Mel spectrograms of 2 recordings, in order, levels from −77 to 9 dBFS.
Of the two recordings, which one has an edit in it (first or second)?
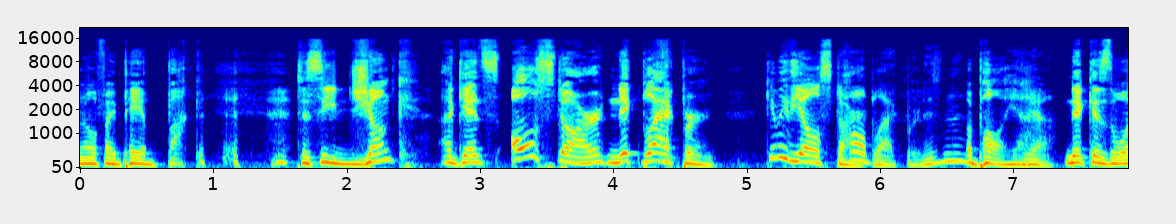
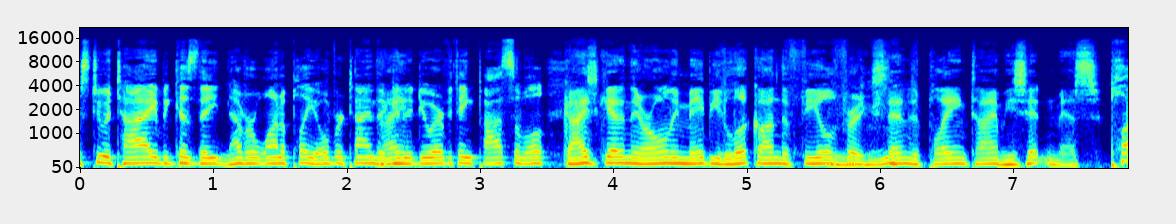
second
